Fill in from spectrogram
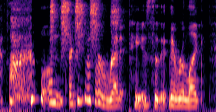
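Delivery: usual speaking voice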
